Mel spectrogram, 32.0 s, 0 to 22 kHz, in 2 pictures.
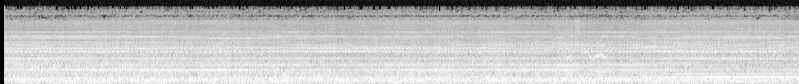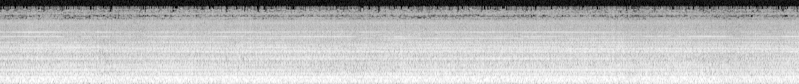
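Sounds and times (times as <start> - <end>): aircraft engines droning: 0.1 - 31.9.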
